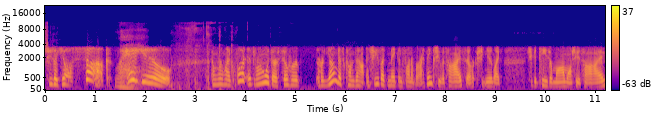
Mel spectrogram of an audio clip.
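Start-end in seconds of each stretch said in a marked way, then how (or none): 0.3-2.5 mock very slow, high, stretched-out screaming. Retelling a mother screaming at her family outside the house, imitating someone screaming. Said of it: "She's screaming at her family".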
